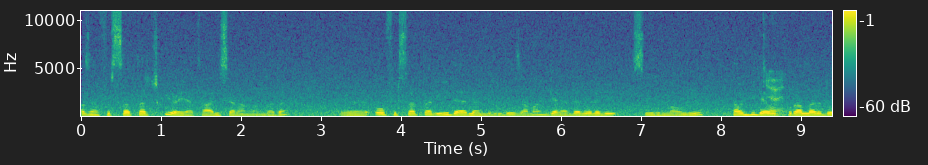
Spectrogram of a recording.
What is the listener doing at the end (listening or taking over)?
listening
